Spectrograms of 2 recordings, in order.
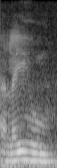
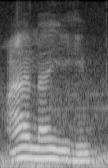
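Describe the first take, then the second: First: The final syllable has a u vowel. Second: The final syllable has an i vowel. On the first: The speaker calls it wrong. "Jangan dibaca alaihum" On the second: The speaker calls it right. "maka dibaca kasroh"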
